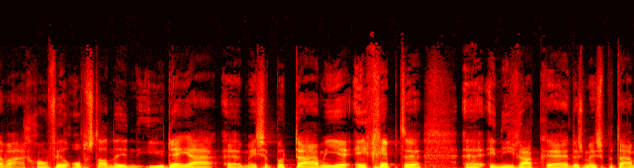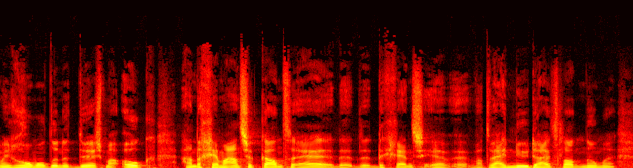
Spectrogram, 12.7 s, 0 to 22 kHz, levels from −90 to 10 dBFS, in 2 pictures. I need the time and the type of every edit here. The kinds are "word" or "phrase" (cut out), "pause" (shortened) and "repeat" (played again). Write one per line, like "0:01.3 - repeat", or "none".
none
